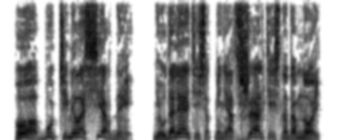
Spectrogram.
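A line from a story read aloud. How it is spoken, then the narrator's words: Young man shouting. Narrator (Russian): кричал молодой человек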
